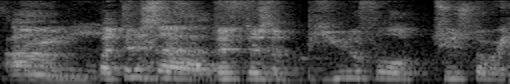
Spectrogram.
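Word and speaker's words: Boerne: It's pronounced Bernie. But it's pronounced Bernie.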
